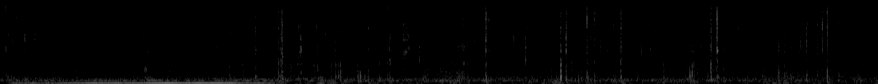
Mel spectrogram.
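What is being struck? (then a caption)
Bar of soap shaved with a blade. A utility knife blade shaves flakes off a solid pink and purple striped dried soap bar held in the hand. A low hum fills the first few seconds, then quick, crisp scraping and crackling ticks repeat at a fast, uneven pace, each one short and dry.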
